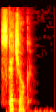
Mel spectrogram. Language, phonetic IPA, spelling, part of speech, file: Russian, [skɐˈt͡ɕɵk], скачок, noun, Ru-скачок.ogg
- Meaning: jump, bound, leap; surge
